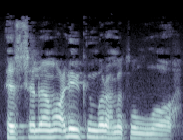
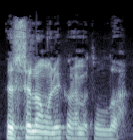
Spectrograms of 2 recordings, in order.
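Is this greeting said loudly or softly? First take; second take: loudly; softly. First: The greeting is said somewhat louder. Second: The greeting is said more quietly. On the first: "ilki biraz daha sesli olacak" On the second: "ikinci daha kısık sesini kısacak"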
